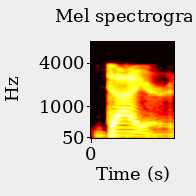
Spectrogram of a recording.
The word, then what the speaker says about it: Dier: It's Dyer. Is that correct? That's correct. Uh just think of Dire Strace, but it's it's all right.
